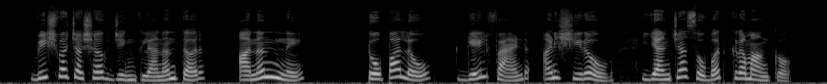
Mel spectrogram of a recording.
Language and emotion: Marathi, neutral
